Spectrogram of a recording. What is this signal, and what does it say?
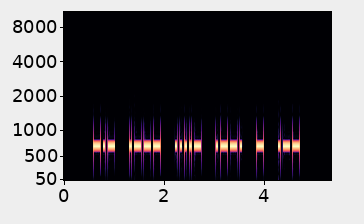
Morse code, heard as a keyed tone, about 25 wpm, spaced as for 18 wpm, 700 Hz. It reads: KJ4PTW
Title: USA Call Signs - 6 Characters - 2x Character Spacing - 25wpm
